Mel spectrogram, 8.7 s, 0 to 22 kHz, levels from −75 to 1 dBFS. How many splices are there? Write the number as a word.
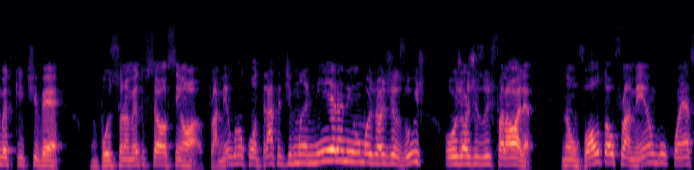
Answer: zero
